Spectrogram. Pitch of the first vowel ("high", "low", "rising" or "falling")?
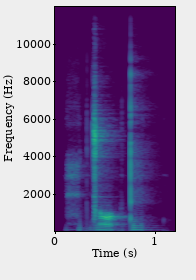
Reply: low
